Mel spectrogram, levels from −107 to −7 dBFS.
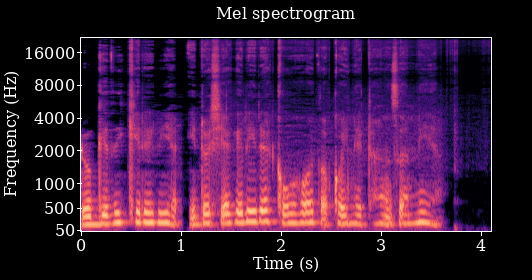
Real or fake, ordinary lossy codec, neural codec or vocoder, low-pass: real; none; none; none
